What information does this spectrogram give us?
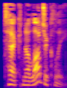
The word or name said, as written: technologically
